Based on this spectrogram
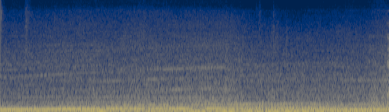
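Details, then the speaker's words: Rebuilt Copart Nissan Altima cruising on the street with AC fixed; a steady low drone under the road noise; the owner suspects a wheel bearing, but another person says it is the tire. "I don't know, can y'all hear the wheel bearing? I think y'all can hear it. I I still think it's the wheel bearing."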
